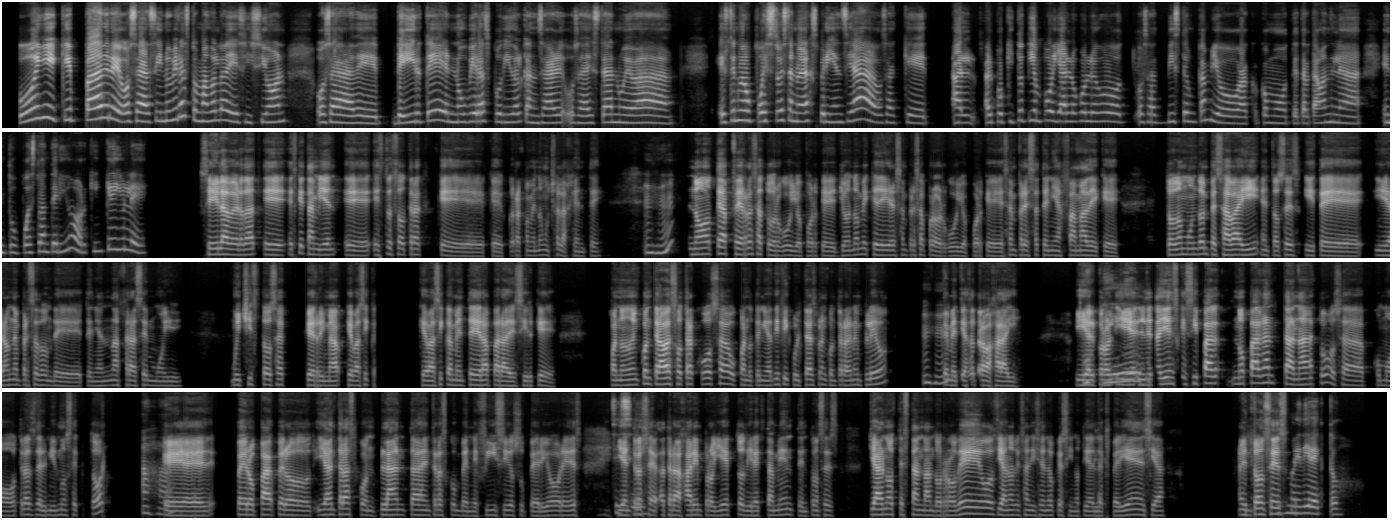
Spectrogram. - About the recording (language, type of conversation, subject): Spanish, podcast, ¿Cómo sabes cuándo es hora de cambiar de trabajo?
- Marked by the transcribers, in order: tapping; other background noise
